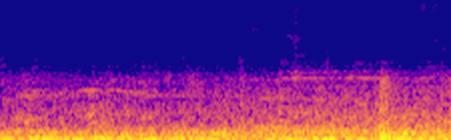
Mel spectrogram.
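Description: The Cinderella train at Dollywood rolls along its rails with a steady low rumble and soft rattling, heard from on board over a short stretch.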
